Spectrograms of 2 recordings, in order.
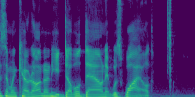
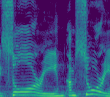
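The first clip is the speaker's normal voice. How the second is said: high, drawn-out Canadian "sorry"; hammed-up Canadian politeness, pitched high; Canadian apology; 8 semitones higher, slower than usual. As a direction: play up the Canadian accent on an apology. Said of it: "I'm so Canadian today".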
